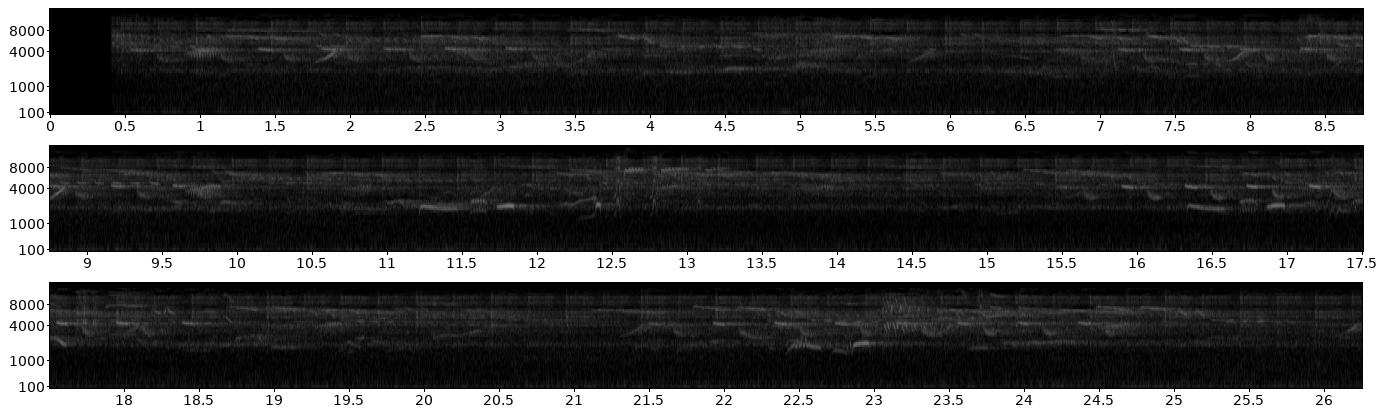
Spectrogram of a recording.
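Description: Outdoor ambience: many small birds chirping and twittering over a low steady rumble. The sound cuts in abruptly about half a second in.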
